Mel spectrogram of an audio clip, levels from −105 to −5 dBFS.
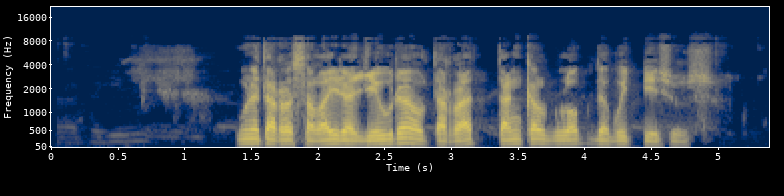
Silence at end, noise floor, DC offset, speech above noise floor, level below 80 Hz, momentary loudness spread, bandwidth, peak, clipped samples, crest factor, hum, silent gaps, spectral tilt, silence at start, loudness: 0.45 s; -72 dBFS; under 0.1%; 49 dB; -66 dBFS; 11 LU; 9.4 kHz; -4 dBFS; under 0.1%; 22 dB; none; none; -4.5 dB/octave; 1.4 s; -23 LUFS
